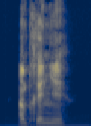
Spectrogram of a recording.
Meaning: 1. to impregnate 2. to imbue 3. to soak up
- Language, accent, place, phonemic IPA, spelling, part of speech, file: French, France, Lyon, /ɛ̃.pʁe.ɲe/, imprégner, verb, LL-Q150 (fra)-imprégner.wav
